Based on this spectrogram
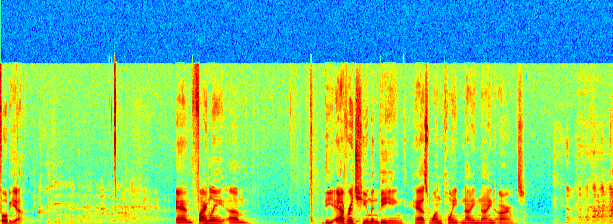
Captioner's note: laughter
